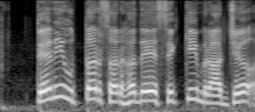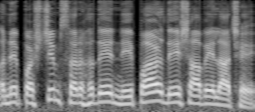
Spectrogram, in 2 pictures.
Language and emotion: Gujarati, neutral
